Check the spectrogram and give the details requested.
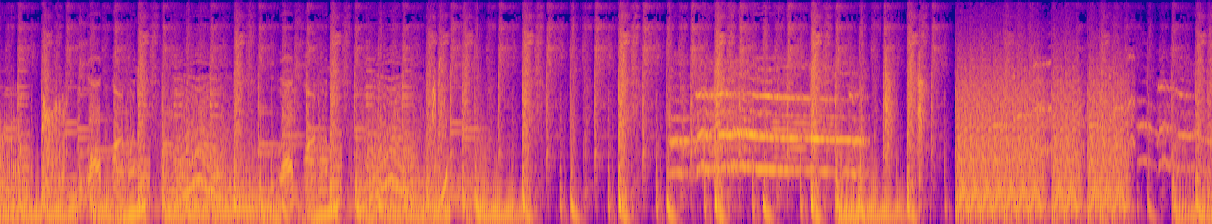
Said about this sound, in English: And imagine this, but sped up. So it sounds a bit …. The sound, ooh, that was the funniest death of a cockerel on any kind of audio thing.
